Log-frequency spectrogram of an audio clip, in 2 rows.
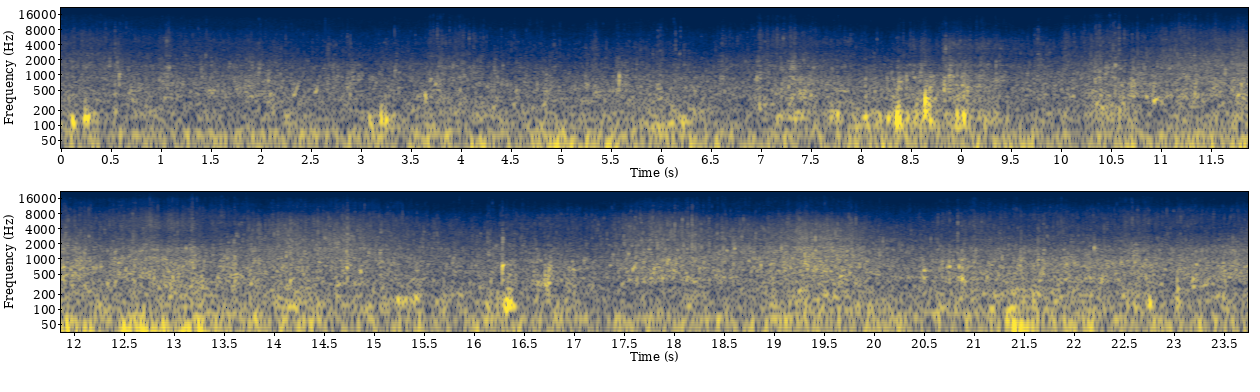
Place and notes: Keelung, Taiwan - Waves
Waves, Sony PCM D50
